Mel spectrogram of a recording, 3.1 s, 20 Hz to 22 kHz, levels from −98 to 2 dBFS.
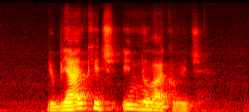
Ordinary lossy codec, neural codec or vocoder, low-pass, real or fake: none; autoencoder, 48 kHz, 128 numbers a frame, DAC-VAE, trained on Japanese speech; 19.8 kHz; fake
